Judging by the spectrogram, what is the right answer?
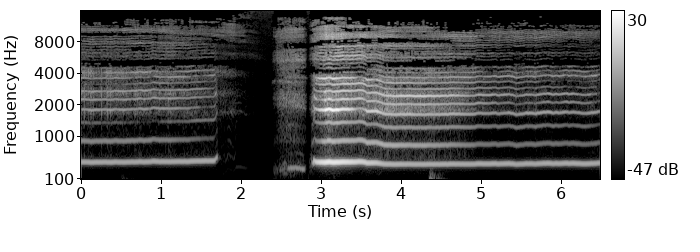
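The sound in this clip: A small child crying on a beach after waves wash away a sand mountain, two sustained high wailing cries separated by a short break with a brief sob between them.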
